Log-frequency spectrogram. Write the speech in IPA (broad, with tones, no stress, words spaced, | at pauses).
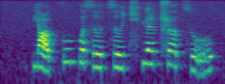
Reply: pjɑ̰˨˩ʊ̯ku˥pɤ˨ sɹ̩˧˥t͡sɹ̩˧˥ t͡ɕʰɥɛ˥ ʈ͡ʂɤ˥˩t͡sṵ˨˩˦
